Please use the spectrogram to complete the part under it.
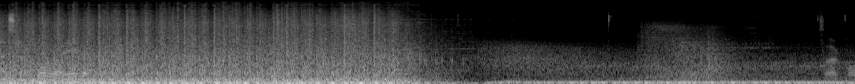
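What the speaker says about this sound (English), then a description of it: "increase the fire rate on the top guns of a Sunderer when it's deployed" Rapid gunfire from the top guns of a deployed Sunderer vehicle in the Planetside 2 video game, a loud dense burst for about four seconds, then quieter low rumble with distant shots.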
